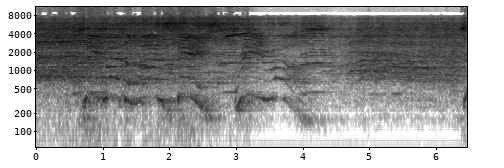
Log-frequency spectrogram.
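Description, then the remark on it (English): A huge crowd of thousands in Galway, Ireland, sings together in a dense, roaring wash of voices, the melody rising and falling in long swoops, dipping briefly toward the end before swelling again. “Oh, and they're singing. This is a Galway crowd. Thousands.”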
